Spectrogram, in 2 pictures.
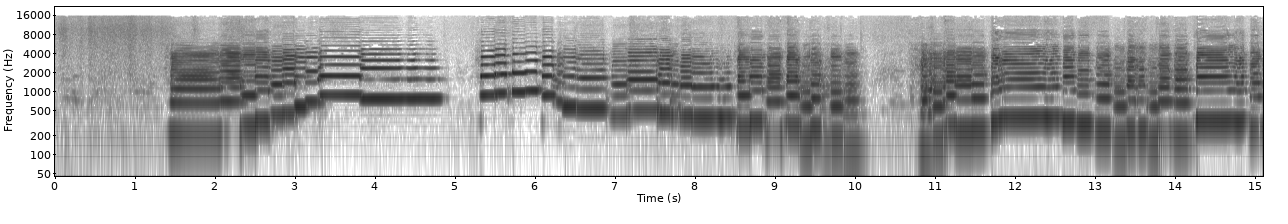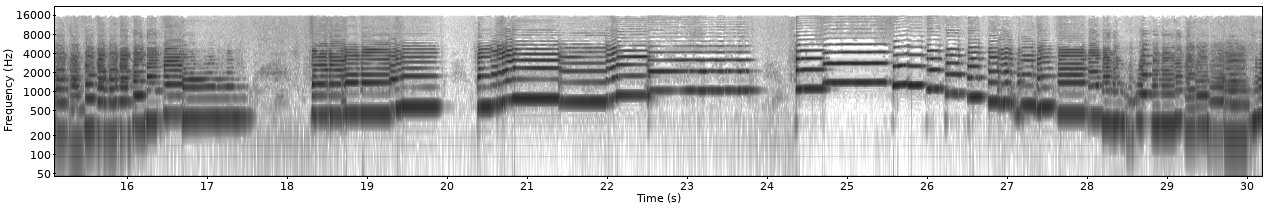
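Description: Artley B-flat clarinet played solo in phrases of fast scales and runs, sweeping from the low register up into the high register and back, with short breaths between phrases. A quick rising run opens about a second and a half in, and a long falling run comes near the end.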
